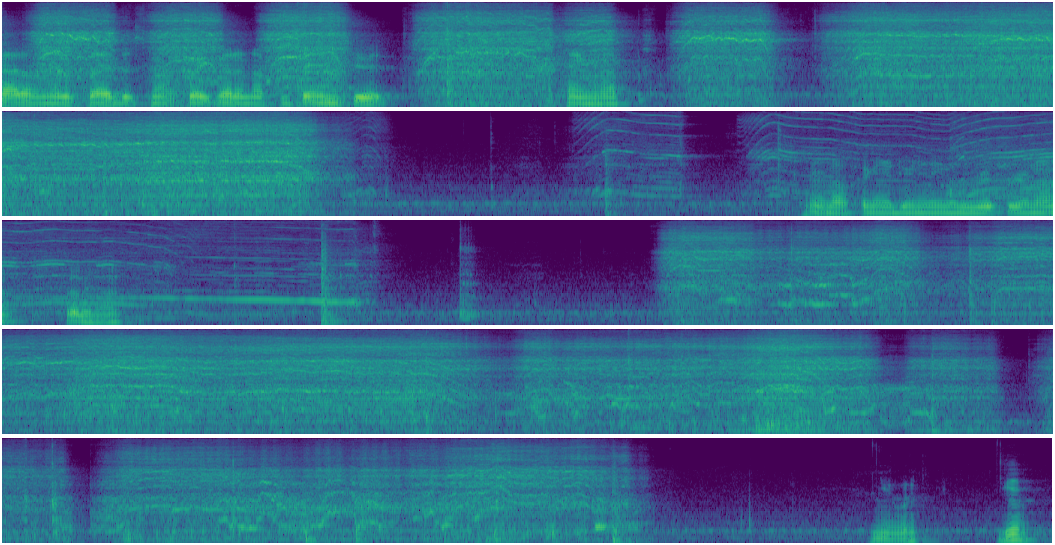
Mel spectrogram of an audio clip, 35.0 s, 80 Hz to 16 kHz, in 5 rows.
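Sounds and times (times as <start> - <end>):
model bulldozer motors whirring: 0.2 - 9.6, 18.4 - 32.4.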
